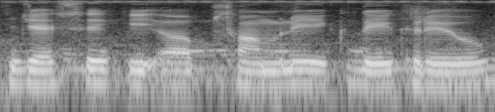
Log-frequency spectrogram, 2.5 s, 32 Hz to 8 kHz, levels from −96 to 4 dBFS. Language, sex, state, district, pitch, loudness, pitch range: Hindi, female, Chandigarh, Chandigarh, 125 Hz, -16 LUFS, 120-130 Hz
